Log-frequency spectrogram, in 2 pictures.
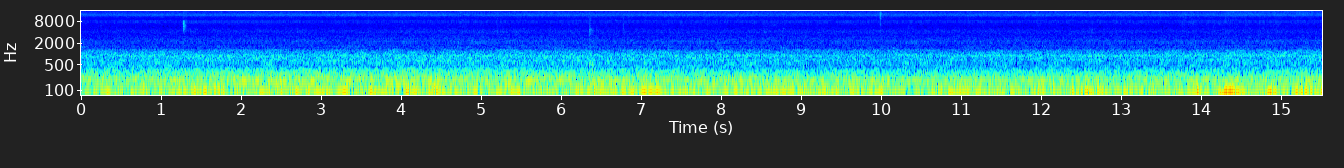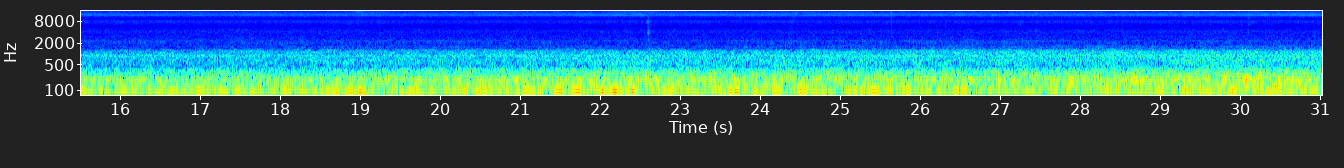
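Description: Steady, low, muffled rumble of a car driving at highway speed, mostly tyre and road noise with the engine.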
